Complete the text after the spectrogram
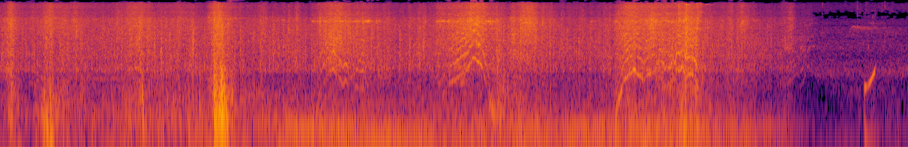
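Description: Tent fabric rustles and flaps as a person climbs inside.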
